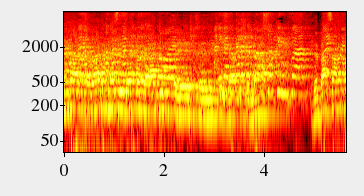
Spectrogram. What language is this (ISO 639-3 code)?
heb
